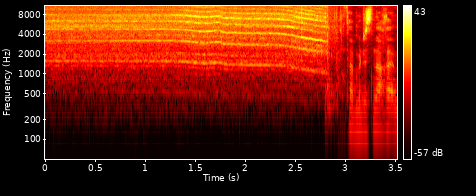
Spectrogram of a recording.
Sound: high whirring

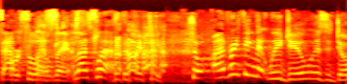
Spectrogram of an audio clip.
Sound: laughing

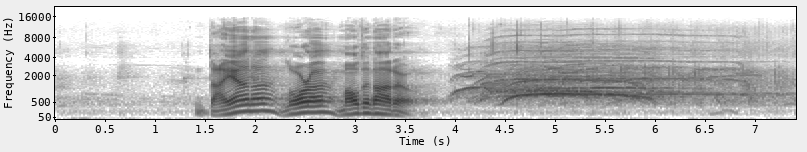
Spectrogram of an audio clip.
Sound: audience applauds

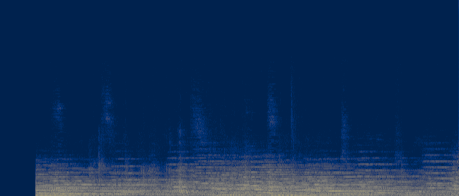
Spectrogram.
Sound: bells ringing

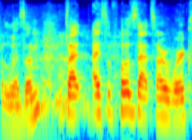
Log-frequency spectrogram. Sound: audience laughs

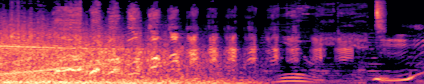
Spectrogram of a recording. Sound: laughing manically

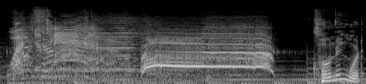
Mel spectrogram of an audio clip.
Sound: screaming

